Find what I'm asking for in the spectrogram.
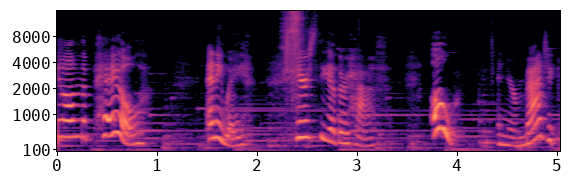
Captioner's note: coins clinking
